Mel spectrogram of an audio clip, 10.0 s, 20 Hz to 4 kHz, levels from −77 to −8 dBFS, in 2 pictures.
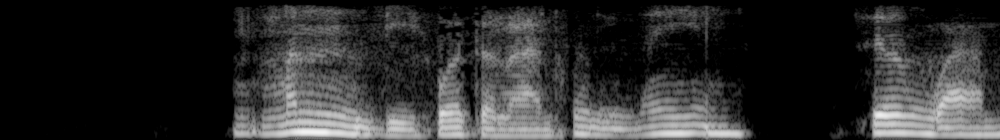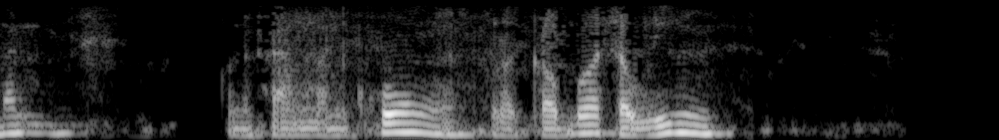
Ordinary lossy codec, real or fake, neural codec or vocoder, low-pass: AAC, 16 kbps; fake; codec, 16 kHz, 4 kbps, FunCodec, trained on LibriTTS, 50 frames a second; 3.6 kHz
